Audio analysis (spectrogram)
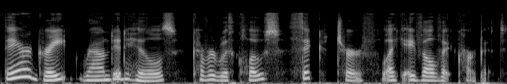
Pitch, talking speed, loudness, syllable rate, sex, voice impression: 210 Hz, 165 wpm, -19 LUFS, 4.5 syllables/s, female, very feminine, adult-like, slightly middle-aged, thin, slightly tensed, powerful, bright, hard, clear, fluent, raspy, slightly cool, intellectual, very refreshing, slightly sincere, slightly calm, slightly friendly, slightly reassuring, unique, slightly elegant, wild, slightly sweet, lively, strict, slightly intense, sharp, slightly light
